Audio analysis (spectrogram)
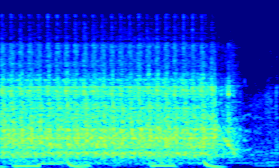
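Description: Sewing machine stitching a chair seat cover, a loud, fast, even mechanical chatter at close range with a low thump pattern underneath, slowing and stopping near the end.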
